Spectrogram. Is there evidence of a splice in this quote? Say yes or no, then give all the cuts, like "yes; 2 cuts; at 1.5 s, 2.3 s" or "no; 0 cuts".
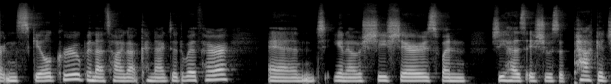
no; 0 cuts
